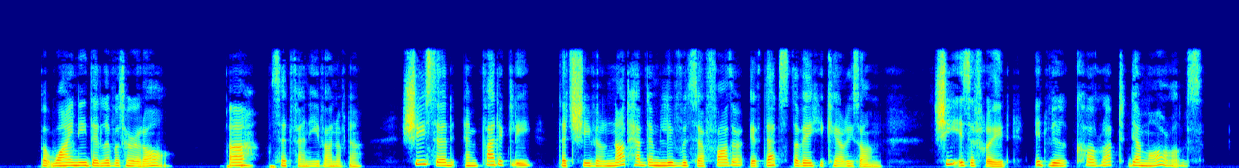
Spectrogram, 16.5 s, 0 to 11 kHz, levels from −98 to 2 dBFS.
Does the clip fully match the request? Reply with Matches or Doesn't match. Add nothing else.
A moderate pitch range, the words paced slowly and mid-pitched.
Doesn't match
